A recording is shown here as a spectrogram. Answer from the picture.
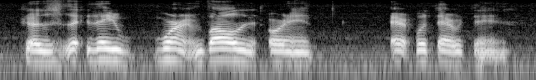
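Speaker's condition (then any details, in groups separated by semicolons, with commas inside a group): Cerebral palsy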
